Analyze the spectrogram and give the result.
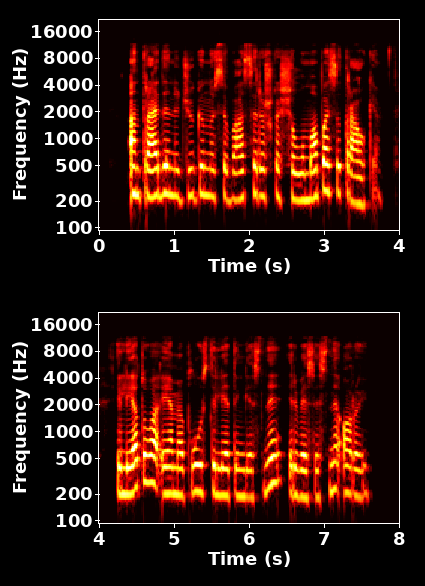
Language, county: Lithuanian, Šiauliai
